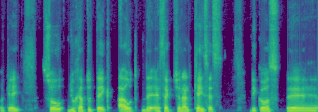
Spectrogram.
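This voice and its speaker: The speech is very slow, with ordinary pitch variation. The recording is very clean, with a silent background and a dry, close sound with no echo. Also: man, medium pitch for a man. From Chile. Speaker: game player. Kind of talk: tutorial. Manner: halting.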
